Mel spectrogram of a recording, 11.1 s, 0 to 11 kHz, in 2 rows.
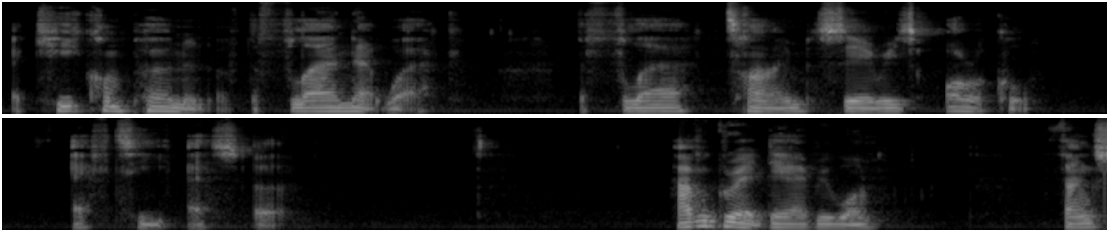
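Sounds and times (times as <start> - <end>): man speaking: 0.0 - 7.1, 8.9 - 10.0, 10.8 - 11.0.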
